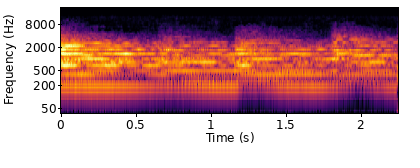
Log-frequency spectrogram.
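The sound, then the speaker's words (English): Church bells chime at a church in Mosul, northern Iraq. A few strikes ring out over a sustained, resonant metallic hum, loud and alone without voices. “Church bells chime in the city of Mosul in northern Iraq. This is from a video posted online. It shows St. Thomas Church, one of several churches in and around the city.”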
